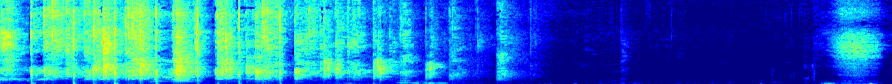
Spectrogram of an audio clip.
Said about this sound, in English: Come on, clap your hands.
